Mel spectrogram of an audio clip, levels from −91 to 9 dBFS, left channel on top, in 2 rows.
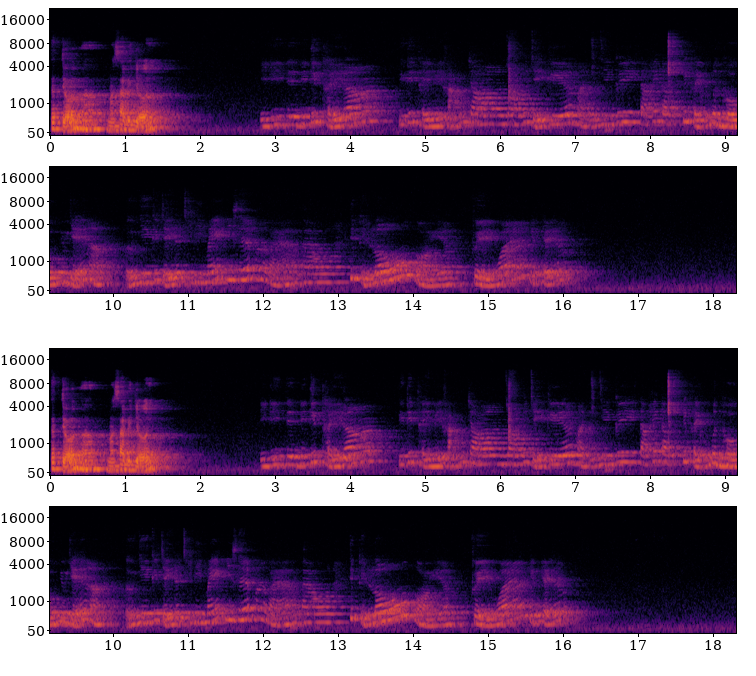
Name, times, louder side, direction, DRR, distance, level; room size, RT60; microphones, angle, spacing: voice 1, 0.0-1.4, equal, 25° right, 4 dB, 0.8 m, -26 dB
voice 2, 2.8-4.3 4.6-14.5 14.8-16.1, equal, 60° right, -4 dB, 2.1 m, -37 dB
11.0 x 4.5 x 3.1 m, 1.2 s
head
